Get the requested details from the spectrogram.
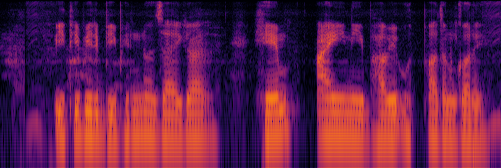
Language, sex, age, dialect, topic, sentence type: Bengali, male, 18-24, Standard Colloquial, agriculture, statement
